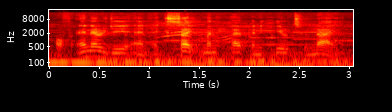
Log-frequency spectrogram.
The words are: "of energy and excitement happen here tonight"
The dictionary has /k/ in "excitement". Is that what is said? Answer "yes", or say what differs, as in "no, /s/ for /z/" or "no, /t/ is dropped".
yes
